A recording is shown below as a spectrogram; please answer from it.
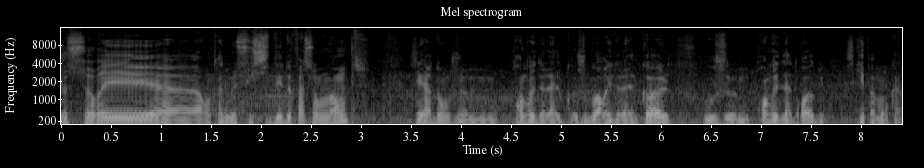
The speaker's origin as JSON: {"language": "French", "town": "Marseille", "region": "Provence-Alpes-Côte d'Azur", "country": "France", "tie": "born or raised there", "moved": "yes", "said": "J'adore le bruit de la mer, on est Marseillais ou on l'est pas."}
